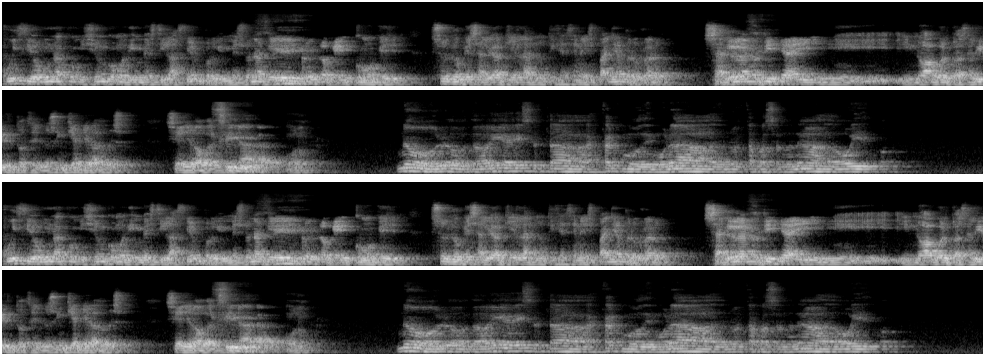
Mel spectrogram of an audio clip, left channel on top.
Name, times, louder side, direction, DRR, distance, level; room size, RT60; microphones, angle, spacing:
voice 1, 0.0-3.9 4.3-6.6 7.0-11.0 11.5-12.8, right 1 dB, 25° right, -1 dB, 1.4 m, -18 dB
voice 2, 2.7-3.2 7.5-7.8 12.0-12.4 13.8-18.6, left 1 dB, 15° left, -2 dB, 2.1 m, -20 dB
6.5 x 5.4 x 4.7 m, 0.74 s
head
